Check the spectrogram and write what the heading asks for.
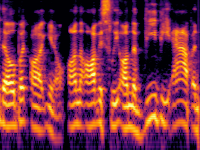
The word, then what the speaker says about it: VeVe: Veve, not Veve. So you can see that they capitalize that second letter.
